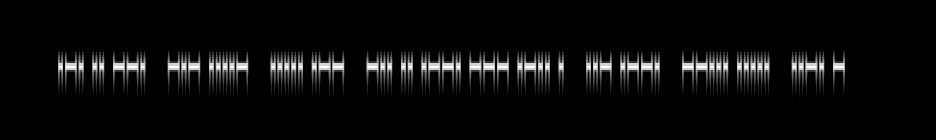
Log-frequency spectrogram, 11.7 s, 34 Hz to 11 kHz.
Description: Morse code, heard as a keyed tone, about 28 wpm, 700 Hz. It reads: RIG K4 5W DIPOLE UP 75 FT
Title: Practice QSO - Exchange 2 - Info - 28wpm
